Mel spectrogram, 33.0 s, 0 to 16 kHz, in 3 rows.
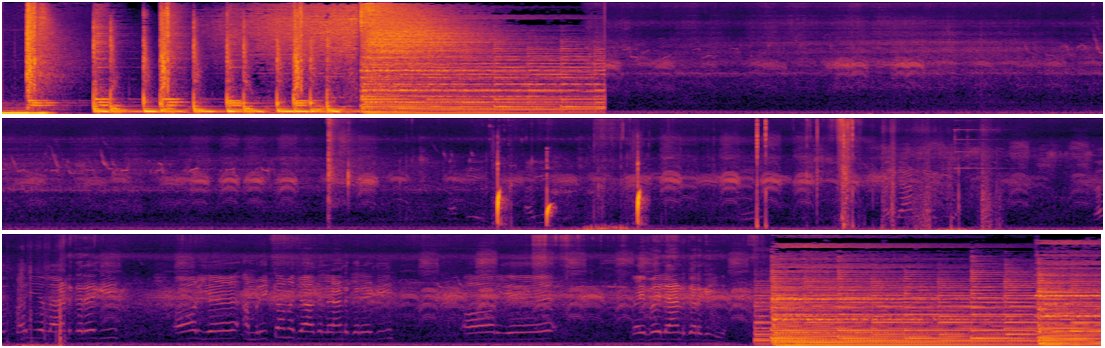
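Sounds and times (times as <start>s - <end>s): birds chirping and trilling: 5.9s - 30.1s
crow-like calls: 6.0s - 30.3s.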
